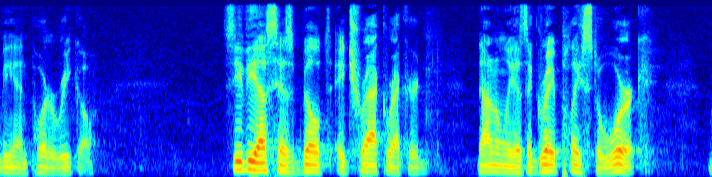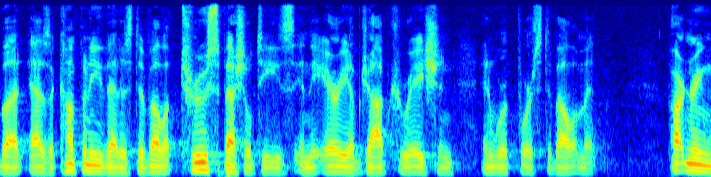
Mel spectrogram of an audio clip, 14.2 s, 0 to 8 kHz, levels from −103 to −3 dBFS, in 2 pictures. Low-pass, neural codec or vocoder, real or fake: 7.2 kHz; none; real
